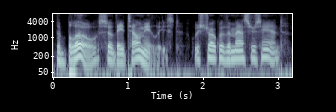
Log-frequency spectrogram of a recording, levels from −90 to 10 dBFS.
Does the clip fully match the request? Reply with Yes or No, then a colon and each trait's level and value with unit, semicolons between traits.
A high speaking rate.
Yes: fast, 265 wpm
